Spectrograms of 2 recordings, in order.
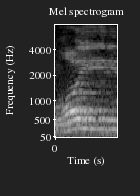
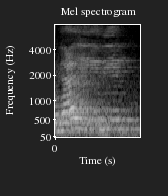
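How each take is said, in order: First: The first vowel sounds like a rounded 'o'. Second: The first vowel sounds like a broad 'a'. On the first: The speaker calls it right. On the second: The speaker calls it wrong.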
